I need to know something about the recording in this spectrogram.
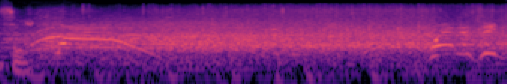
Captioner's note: laughter and applause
